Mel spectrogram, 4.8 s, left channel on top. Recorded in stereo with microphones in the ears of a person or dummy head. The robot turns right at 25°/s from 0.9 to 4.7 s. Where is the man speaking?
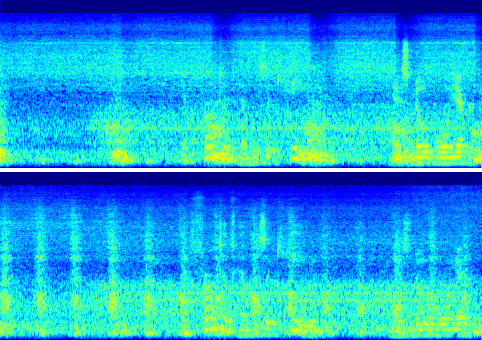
25° right, 0.7 m; by 4.7 s 45° left, 0.7 m.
